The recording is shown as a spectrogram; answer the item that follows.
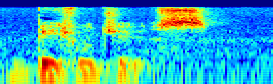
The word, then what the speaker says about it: Betelgeuse: But the pronunciation of that has been so bad over the last several hundred years, it's now devolved, if you like, to the name Betelgeuse.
